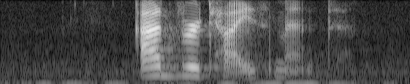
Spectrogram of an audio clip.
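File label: "advertisement", Canadian English, female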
